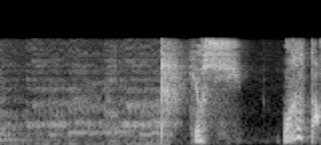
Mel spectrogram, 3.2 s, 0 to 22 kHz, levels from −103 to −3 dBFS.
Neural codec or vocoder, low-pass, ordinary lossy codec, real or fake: codec, 16 kHz, 16 kbps, FunCodec, trained on Chinese and English, 50 frames a second; 7.2 kHz; none; fake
